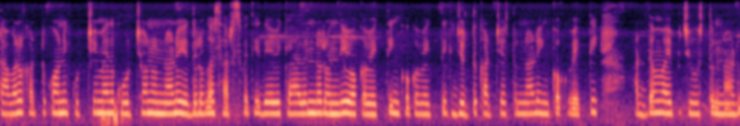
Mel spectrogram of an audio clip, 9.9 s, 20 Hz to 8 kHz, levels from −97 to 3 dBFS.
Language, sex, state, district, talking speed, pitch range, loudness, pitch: Telugu, female, Andhra Pradesh, Visakhapatnam, 140 wpm, 210-235 Hz, -17 LUFS, 225 Hz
